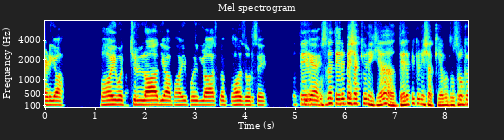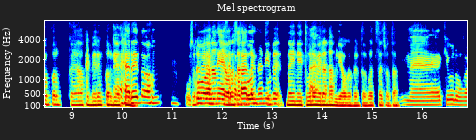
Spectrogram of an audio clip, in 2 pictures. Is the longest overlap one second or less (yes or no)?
no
